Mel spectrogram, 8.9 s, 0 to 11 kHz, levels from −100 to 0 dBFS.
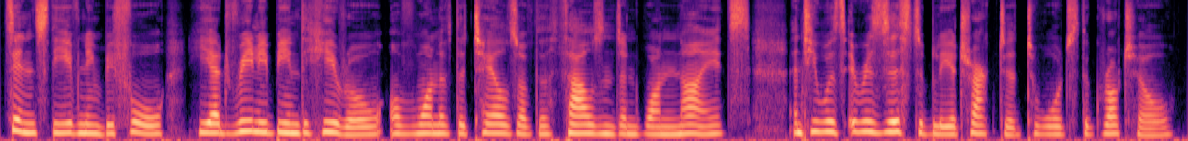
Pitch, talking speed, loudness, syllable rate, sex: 200 Hz, 195 wpm, -18 LUFS, 5.7 syllables/s, female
